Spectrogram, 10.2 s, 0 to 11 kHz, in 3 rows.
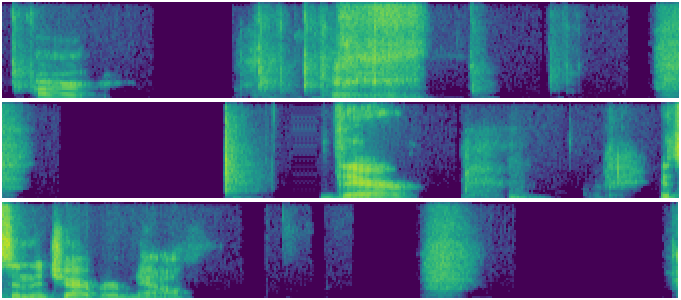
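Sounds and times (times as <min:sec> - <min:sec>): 
speech: 0:00.2 - 0:00.5, 0:05.1 - 0:06.0, 0:06.7 - 0:07.8
typing on a computer keyboard: 0:01.2 - 0:02.9.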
